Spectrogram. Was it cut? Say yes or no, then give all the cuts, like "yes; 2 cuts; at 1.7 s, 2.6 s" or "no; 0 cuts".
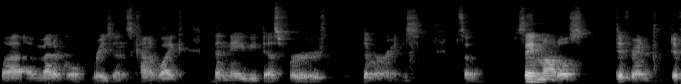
yes; 2 cuts; at 1.9 s, 4.7 s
